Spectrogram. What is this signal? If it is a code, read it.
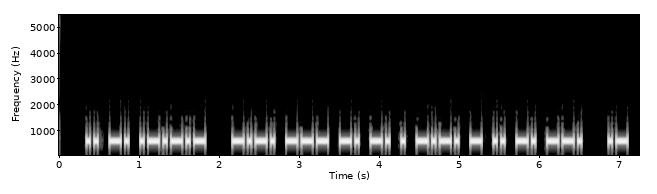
Morse code, heard as a keyed tone, about 25 wpm, 600 Hz. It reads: IN. CONNECTING A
